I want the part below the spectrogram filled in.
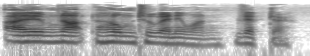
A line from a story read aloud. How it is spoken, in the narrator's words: he said with a sigh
